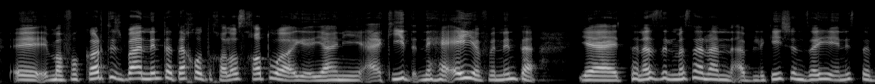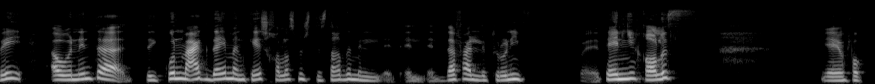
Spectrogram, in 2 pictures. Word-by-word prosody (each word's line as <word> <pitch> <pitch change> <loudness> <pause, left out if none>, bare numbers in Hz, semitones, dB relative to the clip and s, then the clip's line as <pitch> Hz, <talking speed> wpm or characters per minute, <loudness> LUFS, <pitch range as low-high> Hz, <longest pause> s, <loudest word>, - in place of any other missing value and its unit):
آآ، 205 -2 +1
ما 210 0 +2
فكرتش 265 +7 +1
بقى 265 +4 +6
إن 260 -1 +3
أنت 275 +3 +1
تاخد 265 -2 0
خلاص 235 +5 -2
خطوة 250 -5 +2
ي 180 -1 -2
يعني 195 -1 -1
أكيد 240 +4 -2
نهائية 230 +5 +3
في 210 +1 -8
إن 210 +2 -1
أنت 255 +1 0 0.4
يا 195 -2 +5
تنزِّل 240 +5 -1
مثلًا 245 -4 +1 0.2
application 200 +9 -5
زي 225 +1 -1
instapay، 250 +2 -3 0.3
أو 215 0 +2
إن 220 +1 0
أنت 255 -2 +1 0.2
تكون 200 +8 +1
معاك 255 0 +5
دايمًا 235 +1 0
كاش 235 +3 -4
خلاص 225 +4 -9
مش 240 - -4
هتستخدم 215 +3 -4
ال 180 -3 -9
ال 80 +1 -17
الدفع 220 +6 -3
الإلكتروني 200 +3 -1
ف 220 - -16 0.8
تاني 240 +4 +5
خالص. 260 +6 +1 1.4
يعني 180 0 -2
ما - - -4
فك 190 0 -7
225 Hz, 145 wpm, -23 LUFS, 205-255 Hz, 1.4 s, بقى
